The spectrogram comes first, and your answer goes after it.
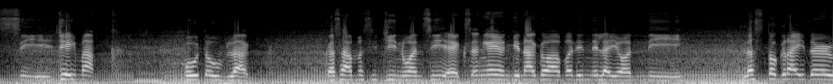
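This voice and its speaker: High-pitched Filipino man, casual vlogger. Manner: informal, switches between Tagalog and English. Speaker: motovlogger, host. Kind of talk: casual vlog talk, product demo. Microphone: helmet-mounted mic into action camera. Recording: noisy outdoor motorbike ride, engine and traffic.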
